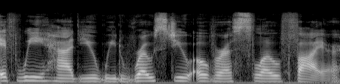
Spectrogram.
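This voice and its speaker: Shouting in a put-on character voice, someone speaks at a fairly slow pace with a low-to-middle pitch. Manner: shouting, threatening.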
